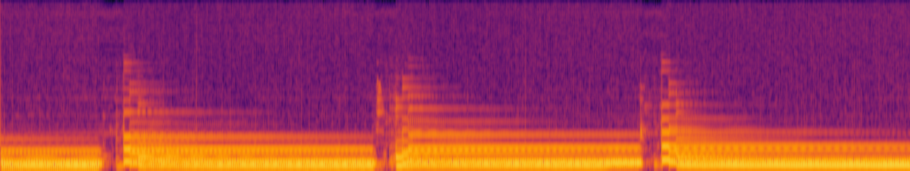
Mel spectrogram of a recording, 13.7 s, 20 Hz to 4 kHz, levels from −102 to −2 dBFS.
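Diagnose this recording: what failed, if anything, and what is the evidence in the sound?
The input gain is set far too high for the microphone, and a fast limiter or compressor in the call processing keeps hauling it back down. That is the likely cause of the gain pumping heard through the whole music clip. Every loud passage pulls the level down by something like 15 dB, so loud and quiet parts sit squashed together. All of it is carried inside the call path's band, which stops at 4 kHz.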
